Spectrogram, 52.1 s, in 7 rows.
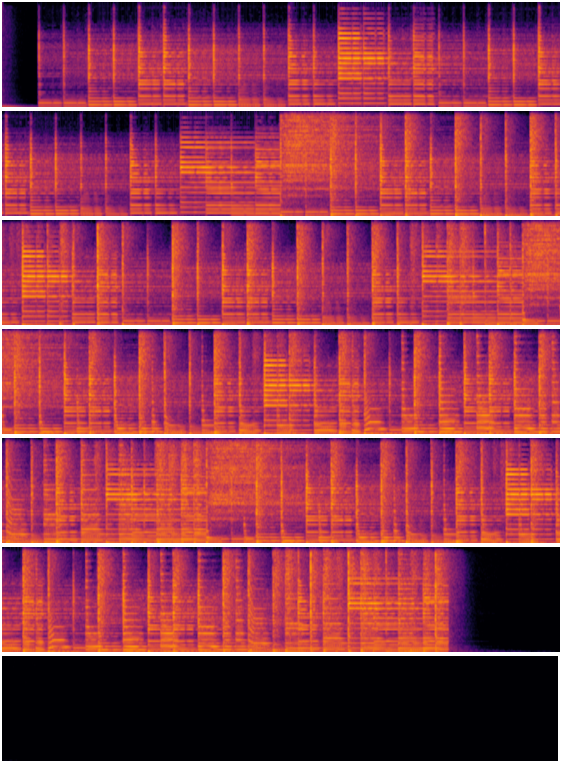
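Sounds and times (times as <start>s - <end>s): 
guitar backing: 0.5s - 43.2s
simple melody: 21.0s - 43.2s.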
